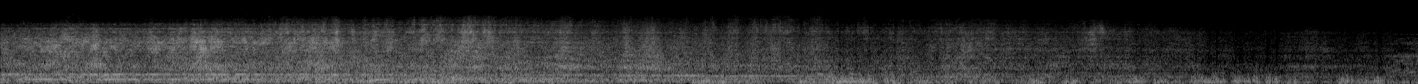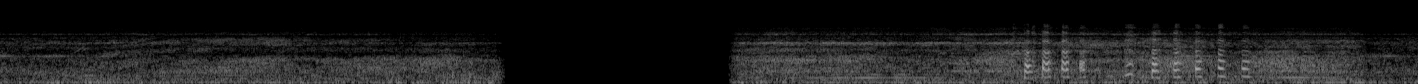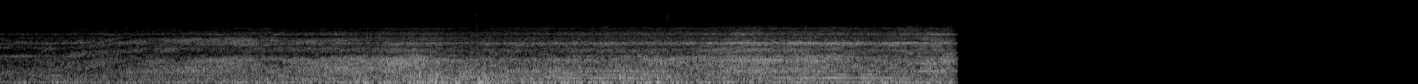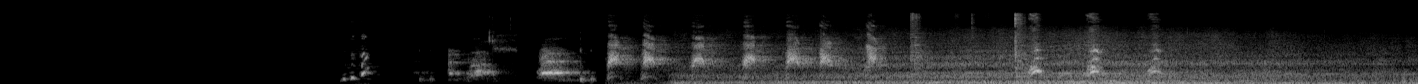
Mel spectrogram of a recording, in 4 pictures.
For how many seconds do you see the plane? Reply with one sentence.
The plane can be heard for 43 seconds in total.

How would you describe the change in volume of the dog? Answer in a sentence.
The volume of the dog goes down, then up.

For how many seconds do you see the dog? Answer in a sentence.
You can hear the dog for 7 seconds altogether.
